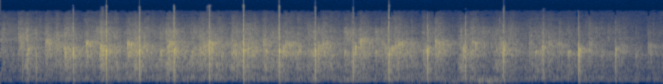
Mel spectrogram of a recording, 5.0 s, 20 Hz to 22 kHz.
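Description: Steady applause from an audience paying homage to Isabelle, an 11-year-old child, fills the scene, with many hands clapping in a dense, continuous patter and a few sharper, louder claps standing out. No voices rise above it.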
